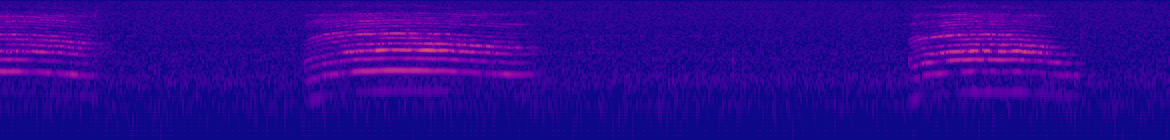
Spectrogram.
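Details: Domestic cat indoors meowing while playing with a fish-shaped toy filled with silvervine: three drawn-out, harmonic-rich meows, the first brief, the second longest and loudest with a slight falling bend, the third rising then easing off, quiet room hum between.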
